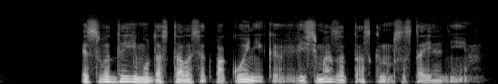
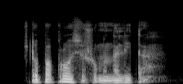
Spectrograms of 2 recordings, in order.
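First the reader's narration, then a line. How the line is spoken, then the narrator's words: Plain. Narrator (Russian): спросил Иван журналиста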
